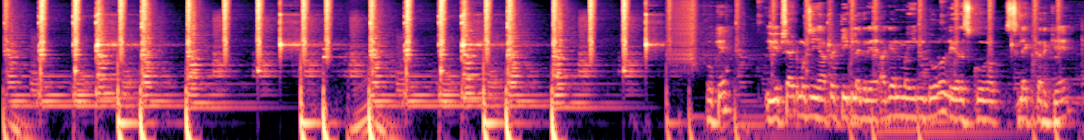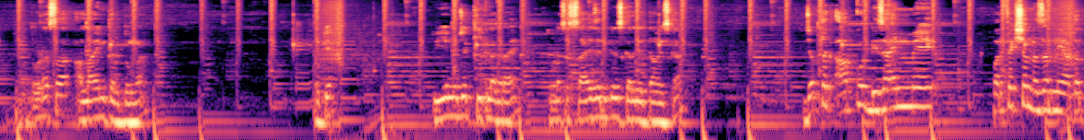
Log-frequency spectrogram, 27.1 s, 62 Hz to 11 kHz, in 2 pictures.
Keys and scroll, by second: 18.0 ctrl+t, 18.7 ctrl+alt+t.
